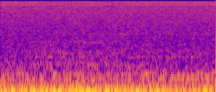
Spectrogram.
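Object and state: Nothing is struck.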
